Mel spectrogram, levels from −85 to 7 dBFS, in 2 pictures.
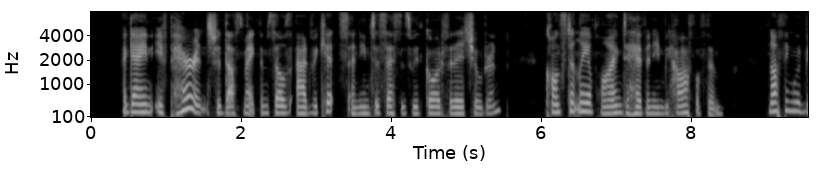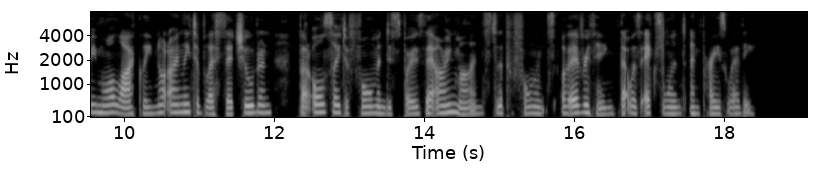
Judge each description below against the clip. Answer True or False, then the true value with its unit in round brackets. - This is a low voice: False (190 Hz)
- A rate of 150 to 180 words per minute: True (175 wpm)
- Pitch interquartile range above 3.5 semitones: False (2.7 semitones)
